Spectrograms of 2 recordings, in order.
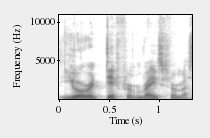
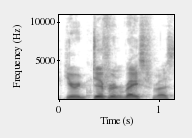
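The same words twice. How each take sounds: First: It is said in the speaker's natural voice. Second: It is said in the coach guy's voice.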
